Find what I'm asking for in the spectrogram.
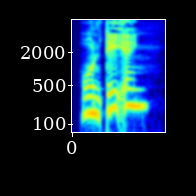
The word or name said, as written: RUNDERING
